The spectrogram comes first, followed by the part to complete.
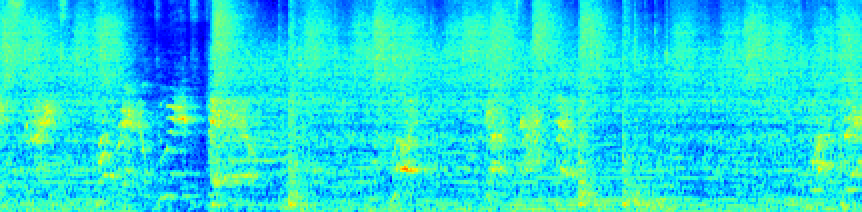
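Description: A heavy metal band playing live with distorted guitars and a drum kit, cutting out for a split second about two seconds in before coming back in.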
